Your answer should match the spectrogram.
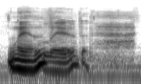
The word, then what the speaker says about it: LIV: starting with its name which when pronounced rhymes with give live but is actually the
